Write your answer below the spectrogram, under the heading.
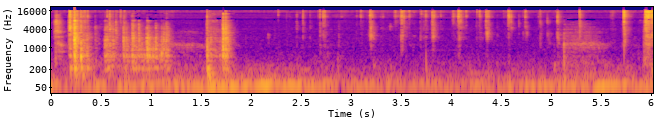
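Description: Small metallic clicks and taps of a brass padlock lock cylinder and its key being handled, with a denser run of clicks in the first second or so.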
